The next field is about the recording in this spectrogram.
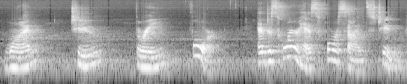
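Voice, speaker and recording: A woman voicing a warm, instructive kindergarten teacher in a storybook, explaining deliberately. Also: on the low side, big pitch swings, exaggerated voice. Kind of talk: storybook character voice. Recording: roomy echo, light background noise.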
